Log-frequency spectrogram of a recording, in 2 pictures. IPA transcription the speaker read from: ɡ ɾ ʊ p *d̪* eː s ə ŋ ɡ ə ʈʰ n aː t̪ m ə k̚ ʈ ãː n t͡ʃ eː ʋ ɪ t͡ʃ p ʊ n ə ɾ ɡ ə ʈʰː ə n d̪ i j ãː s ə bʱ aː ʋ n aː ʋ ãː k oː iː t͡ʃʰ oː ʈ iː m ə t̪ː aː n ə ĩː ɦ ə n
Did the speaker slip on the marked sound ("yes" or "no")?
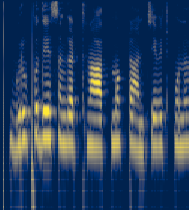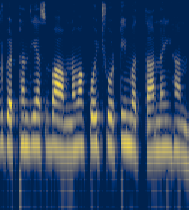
no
